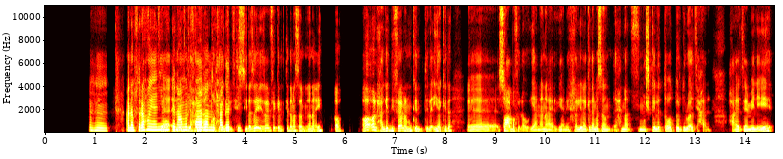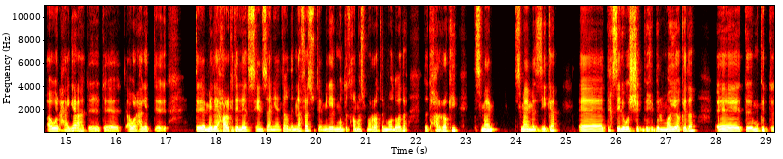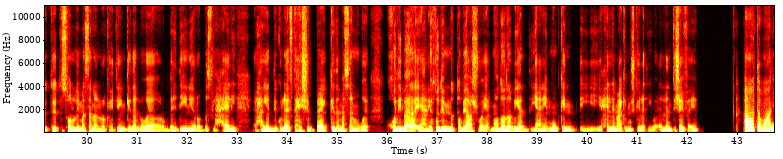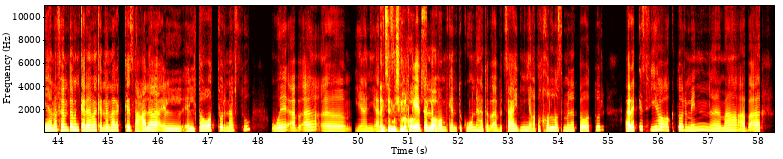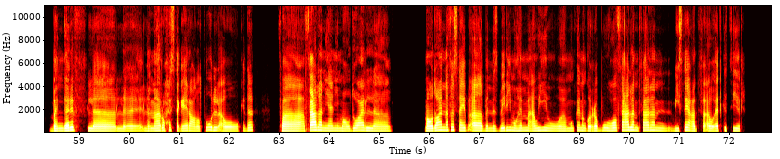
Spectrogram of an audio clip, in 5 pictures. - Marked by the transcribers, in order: none
- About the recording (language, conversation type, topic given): Arabic, advice, إمتى بتلاقي نفسك بترجع لعادات مؤذية لما بتتوتر؟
